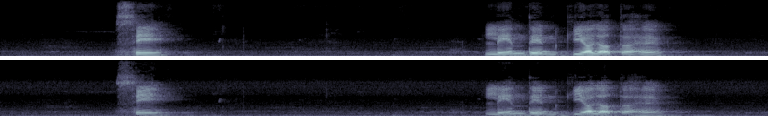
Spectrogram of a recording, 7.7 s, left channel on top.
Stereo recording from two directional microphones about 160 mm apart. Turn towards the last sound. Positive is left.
turn(degrees=25)  # may be behind; listen again after turning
